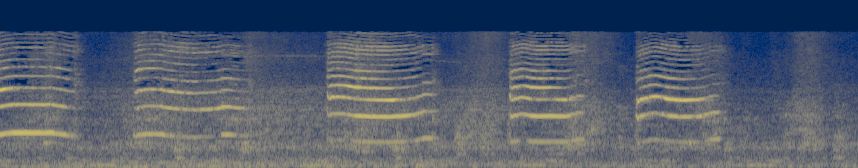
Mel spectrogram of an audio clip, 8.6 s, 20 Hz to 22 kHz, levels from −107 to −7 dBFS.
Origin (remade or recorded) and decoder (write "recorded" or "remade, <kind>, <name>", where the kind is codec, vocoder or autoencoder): recorded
